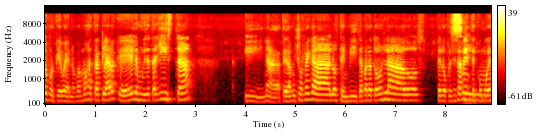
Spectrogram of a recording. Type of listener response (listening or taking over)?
listening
